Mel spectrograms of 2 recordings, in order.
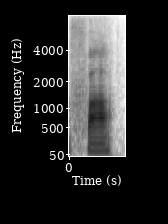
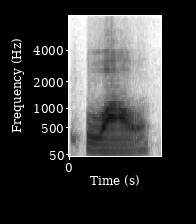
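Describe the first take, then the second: First: The word begins with a V sound. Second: The word begins with a W sound. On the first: This is the modern conversational pronunciation. "Tapi bahasa modern, bacanya itu Vav, lebih ke arah V" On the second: This is the ancient biblical pronunciation. "bahasa Ibrani Biblical, dia dibacanya itu sebenarnya wow, lebih ke arah huruf W"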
